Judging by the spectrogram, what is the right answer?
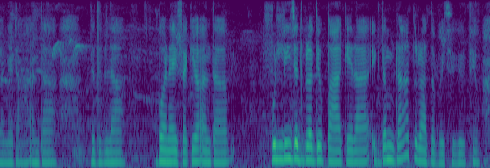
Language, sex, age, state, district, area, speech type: Nepali, female, 30-45, West Bengal, Alipurduar, urban, spontaneous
